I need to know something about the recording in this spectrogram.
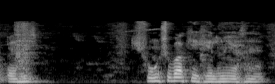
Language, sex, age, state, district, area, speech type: Dogri, male, 30-45, Jammu and Kashmir, Samba, rural, spontaneous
